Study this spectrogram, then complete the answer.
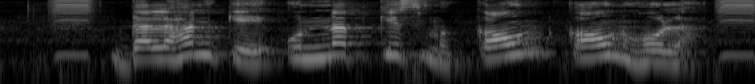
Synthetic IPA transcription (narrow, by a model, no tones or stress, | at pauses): d̪əlɦənkeʊnːət̪̚ʰkɪsmkɔːnkɔːʊnɦoːla̰ː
